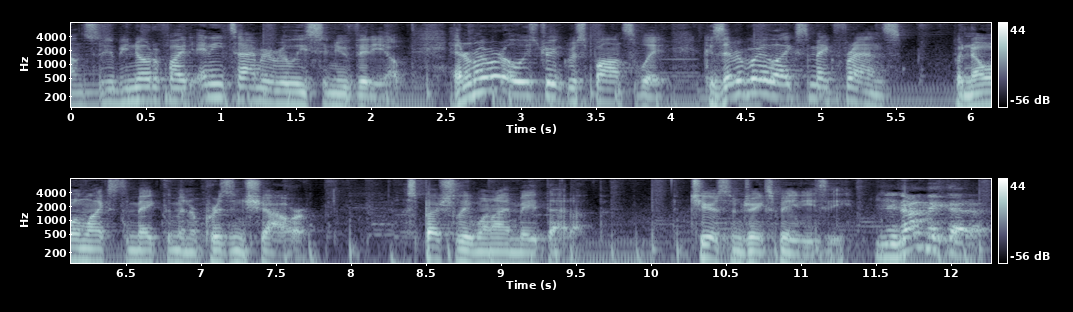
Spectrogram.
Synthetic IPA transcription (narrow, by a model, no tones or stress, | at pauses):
nsoʊjɨlˠbinoʊɾəfaɪɾɛñitʰãɪ̃mjɨɹilisɨnʉvɪɾioʊɨ̃nɹɨmɛ̃mbə˞ɔlˠwizdɹɪ̃ŋkɹɨspɑ̃nsəblikʰʌzɛvɹibɑɾilaɪkstʰəmeɪkfɹɛ̃ndz̥ | b̥ʌtⁿnoʊwʌ̃nlaɪkstʰɨmeɪk̚ðɨ̃mɨ̃nɨpʰɹ̥ɪzn̩ʃaʊə̰˞ | ɨspɛʃl̩ˠiwə̃ñaɪmeɪd̪̚ðɨ̰ɾʌ̰pt͡ʃʰɪɹsʌ̃m̩dɹɪ̃ŋksmeɪɾḭzḭjɨdɨnət̚meɪk̚ðɨɾʌp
